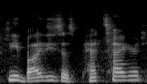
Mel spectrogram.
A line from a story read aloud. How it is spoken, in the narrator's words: He asked excitedly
